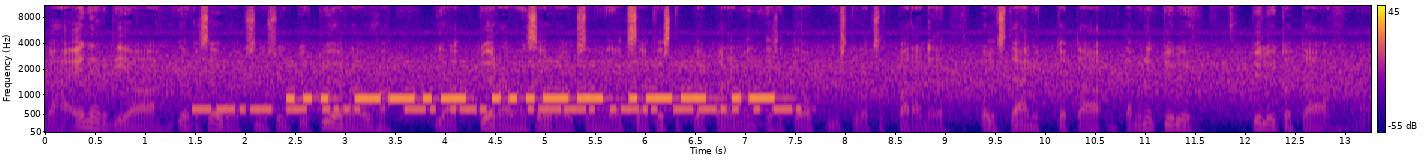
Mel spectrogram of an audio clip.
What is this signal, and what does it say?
Morse code, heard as two keyed tones, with room echo and speech in Finnish. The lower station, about 24 wpm, 630 Hz: QTH NR PLZEN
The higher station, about 14 wpm, 920 Hz: SQ3WA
